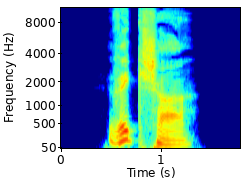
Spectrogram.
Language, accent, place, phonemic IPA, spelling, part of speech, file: German, Germany, Berlin, /ˈʁɪkʃa/, Rikscha, noun, De-Rikscha.ogg
- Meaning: rickshaw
